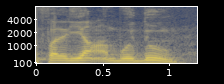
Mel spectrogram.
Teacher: Dal itu makhrajnya bukan di langit-langit tapi di gigi papan gigi atas depan ya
